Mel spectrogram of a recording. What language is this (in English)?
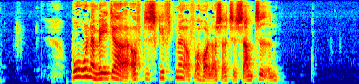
Danish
